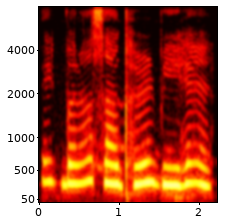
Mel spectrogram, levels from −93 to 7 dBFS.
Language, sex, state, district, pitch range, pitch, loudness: Hindi, female, Arunachal Pradesh, Papum Pare, 275-305 Hz, 290 Hz, -10 LUFS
